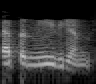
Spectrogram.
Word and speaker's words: epimedium: then what you want to do is you want to find stuff with an ingredient called epimedium in it.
